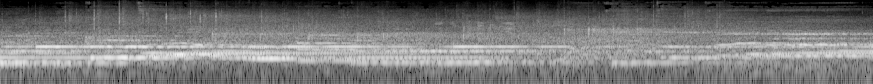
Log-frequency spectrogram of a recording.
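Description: A vocal group singing together in harmony, several voices holding long notes that move to new pitches every second or so.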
